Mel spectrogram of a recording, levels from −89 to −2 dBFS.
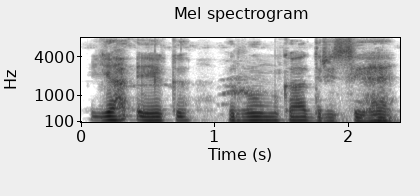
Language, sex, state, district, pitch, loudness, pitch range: Hindi, male, Jharkhand, Garhwa, 125 Hz, -18 LUFS, 115-125 Hz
